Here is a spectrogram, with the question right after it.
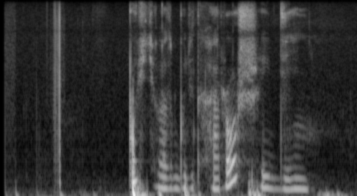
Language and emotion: Russian, positive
